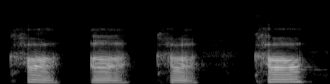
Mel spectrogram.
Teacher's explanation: The first syllable of Colorado, you want to make sure your mouth is wide and your tongue is down.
